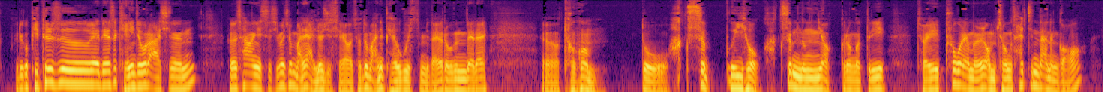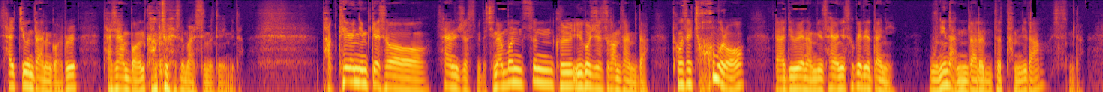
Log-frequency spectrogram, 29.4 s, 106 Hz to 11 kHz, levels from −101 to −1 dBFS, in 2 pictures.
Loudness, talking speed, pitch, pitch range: -14 LUFS, 340 characters per minute, 115 Hz, 95-140 Hz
